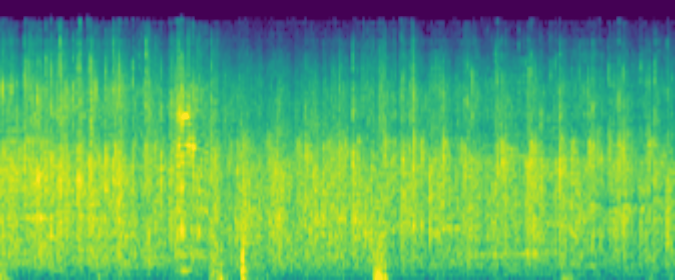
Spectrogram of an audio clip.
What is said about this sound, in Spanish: ¿Verdad? Vamos a aplaudirle ese ser maravilloso.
